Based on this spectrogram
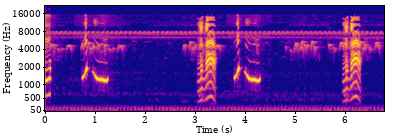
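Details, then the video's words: Pet ring-necked parakeet talking, giving a two-part whistle that jumps up and then glides down, twice, alternating with harsher vowel-like harmonic calls, a low hum underneath. "Amazing Parrot Video Talking"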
